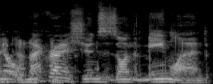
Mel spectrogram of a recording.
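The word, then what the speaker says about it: Machrihanish: And I've read about I'm not going to say it right, Macrahanish Dunes. Good job. Okay, I think you nailed it for a Californian.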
